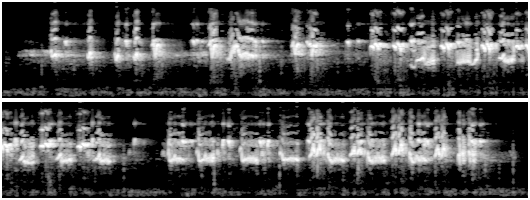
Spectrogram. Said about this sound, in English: Mockingbird.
